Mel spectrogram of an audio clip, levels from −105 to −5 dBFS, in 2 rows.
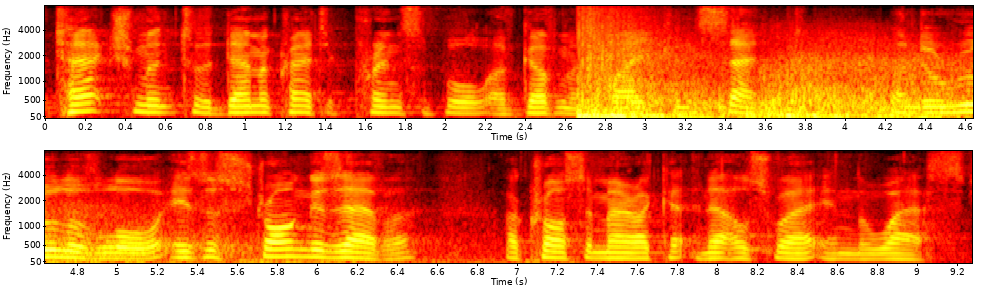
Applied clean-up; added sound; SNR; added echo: none; Explosion; 4 dB; none.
